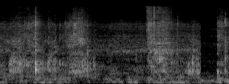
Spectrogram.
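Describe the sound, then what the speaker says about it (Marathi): Idli batter mixed with Eno being whisked in a bowl, soft scraping and clinking of a spoon against the vessel in short bursts, faint and close with no talking. "त्याच्यामध्ये मी अर्धा पॅकेट इनो टाकून घेते, व्यवस्थित फेटून घेते"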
